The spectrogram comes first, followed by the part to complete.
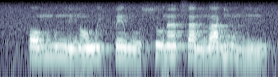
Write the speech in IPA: ɔ˧mu˧nĩ˨ ɾɔ̃˧wi˧k͡pe˧wu˨ su˧ɾã˦sa˦˨ na˨˦ɡũ˦˨mĩ˨

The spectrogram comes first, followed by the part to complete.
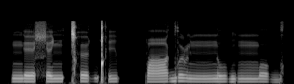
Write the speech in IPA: ŋeɬeɲǀʰøǃʼi pːɑɡuɭ nːuɡmːoɡ

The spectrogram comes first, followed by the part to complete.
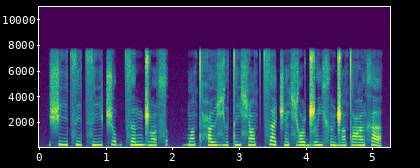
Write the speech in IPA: ʃit͡si t͡si t͡ʃɔbt͡sɐnɖ͡ʐɔ̃s | bɔ̃tˤħøʑɯ tiɕɔ̃tˤt͡sa t͡ʃɐ̃ɕɔɖ͡ʐɯj xə̃ɖ͡ʐõtˤʕə̃xa

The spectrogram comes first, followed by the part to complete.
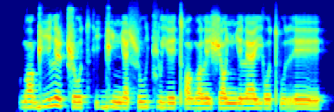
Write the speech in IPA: ɡɒɡile ʈ͡ʂot͡sʼi ɡiɲæ ɬu t͡ɕujetʼɒ ɡɒleʃɒɲe læjotʼu re

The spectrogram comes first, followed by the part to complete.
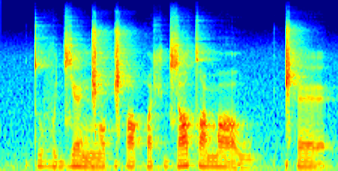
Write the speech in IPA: tʷəvəd͡ʑɛ ŋ͡ǁɔǁʰɑqʷəʃd͡ʑʌ tˤimɑw | ǁʰɛ

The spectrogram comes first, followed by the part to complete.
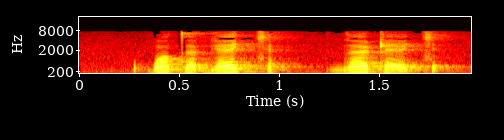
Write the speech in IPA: ɓɔt̪ɜ ɡɛc | ɡɜ ʈɛc

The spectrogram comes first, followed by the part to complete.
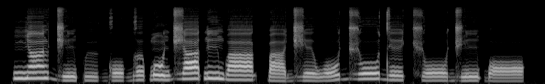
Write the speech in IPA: ɲã˦l d͡ʒĩ˨pɨ˨ɡo˨ ɡə˧ɓɔ̃˧ d͡ʒa˦ɗĩ˦baː˧k͡pa˨ d͡ʒe˨wo˨˦d͡ʒoː˦de˧ t͡ʃoː˧d͡ʒĩ˧ ɓɔ˧

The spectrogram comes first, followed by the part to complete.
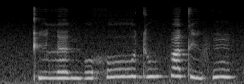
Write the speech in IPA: kʼi˨lɛ˨ ŋo˨hoː˦duː˦ pa˦ti˨fũ˦

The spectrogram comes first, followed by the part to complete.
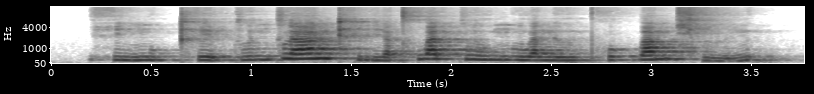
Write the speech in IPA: hi˩˦n ŋu˨˩ʔ kʰeː˨˩p̚klɯ˦˥ŋklaː˥˩ŋ kʰri˩˦a̯kʰwa˥˩t̚kluː˧ŋ lu˧a̯nɯː˧pʰo˦˥k̚ wa˥˩mt͡ɕʰɯː˩˦n

